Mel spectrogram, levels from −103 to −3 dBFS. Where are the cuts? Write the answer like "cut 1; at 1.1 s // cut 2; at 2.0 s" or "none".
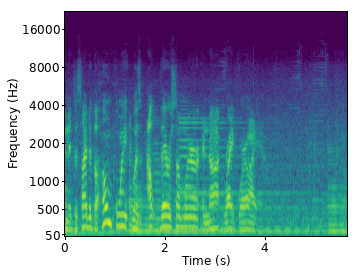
none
